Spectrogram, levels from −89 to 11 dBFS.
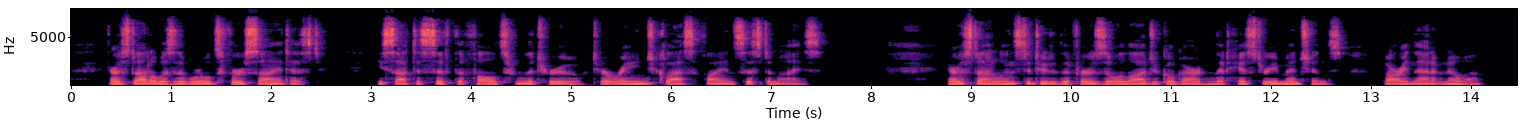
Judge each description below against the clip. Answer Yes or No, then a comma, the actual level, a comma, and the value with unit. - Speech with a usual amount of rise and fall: Yes, average, 3.1 semitones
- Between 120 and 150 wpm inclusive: Yes, slow, 135 wpm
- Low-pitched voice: Yes, very low, 95 Hz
